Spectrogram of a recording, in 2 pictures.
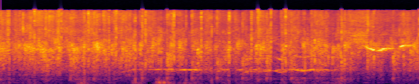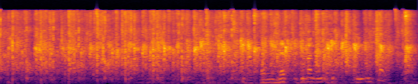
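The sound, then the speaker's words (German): A crowd applauds loudly and steadily for about ten seconds, a dense wash of many hands clapping at once, with a few voices and a faint whistle rising through it. “Dafür natürlich ein mega fetter Applaus”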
